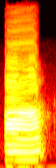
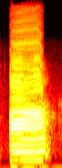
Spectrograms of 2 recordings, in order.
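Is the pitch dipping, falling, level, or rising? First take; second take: level; level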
